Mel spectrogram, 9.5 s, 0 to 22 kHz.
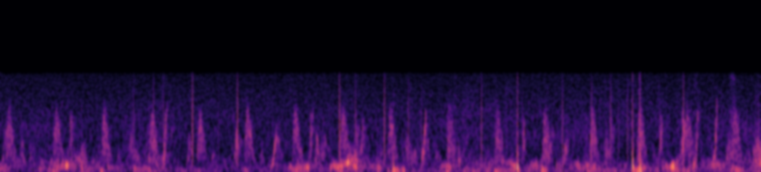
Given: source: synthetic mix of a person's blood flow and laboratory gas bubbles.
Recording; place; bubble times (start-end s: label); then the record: Doppler ultrasound of blood flow; subclavian vein
8.68-8.74 s: bubbles
9.12-9.21 s: bubbles
From the record:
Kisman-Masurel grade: 111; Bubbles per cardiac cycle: 1 to 2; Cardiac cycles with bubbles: 1 to 10%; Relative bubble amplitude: barely perceptible (0.100 to 0.250); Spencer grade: 1 (occasional bubble signal discernible with the cardiac motion signal, with majority of cardiac periods free of bubbles); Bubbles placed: anywhere in the cardiac cycle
